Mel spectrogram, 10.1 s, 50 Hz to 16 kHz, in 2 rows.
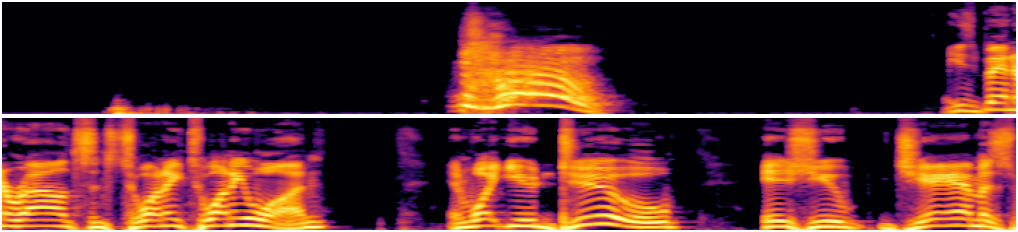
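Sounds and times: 
loud sneeze: 2.2 - 3.1
speech: 4.7 - 10.1
short rough intake of breath: 6.9 - 7.3, 8.5 - 8.8.

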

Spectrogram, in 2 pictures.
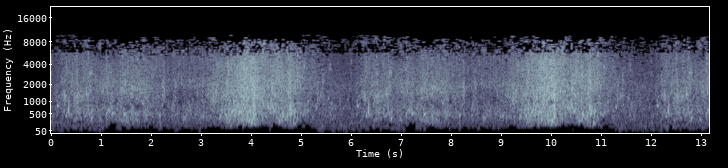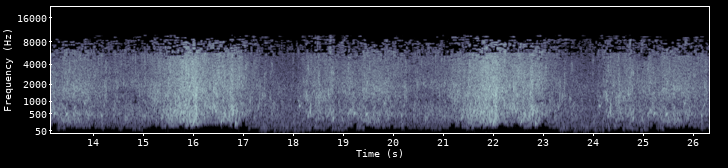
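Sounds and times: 
waves washing in and out with fine splashing: 0.0 - 26.3.

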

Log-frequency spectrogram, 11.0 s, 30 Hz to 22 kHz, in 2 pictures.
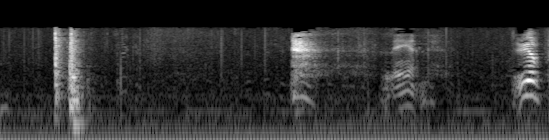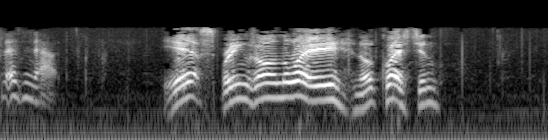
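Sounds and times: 
door swinging shut with thuds: 0.5 - 1.0
speech: 5.1 - 6.2, 7.1 - 10.0.

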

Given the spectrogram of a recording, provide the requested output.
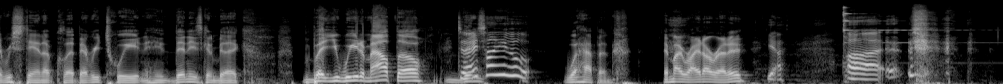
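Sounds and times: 
speech: 0.0 - 9.6
bell ringing with bright metallic tone: 8.4 - 10.0.

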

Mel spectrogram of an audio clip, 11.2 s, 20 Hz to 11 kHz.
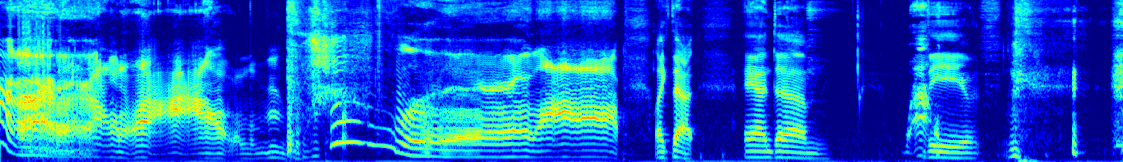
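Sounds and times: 
human voice imitating a deep rumbling roar-growl: 0.0 - 6.2
speech: 0.1 - 5.8, 6.6 - 8.3, 9.0 - 11.2.

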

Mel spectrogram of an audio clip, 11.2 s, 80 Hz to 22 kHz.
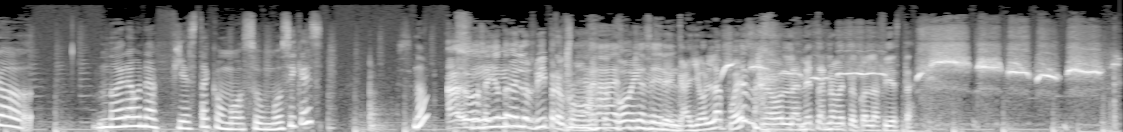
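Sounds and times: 
speech: 1.0 - 3.4, 4.2 - 9.9
person who cannot whistle attempting to whistle: 7.3 - 11.2.

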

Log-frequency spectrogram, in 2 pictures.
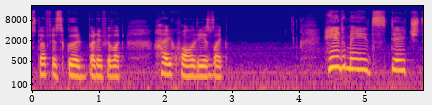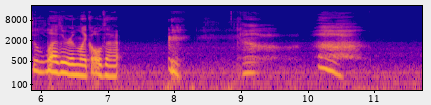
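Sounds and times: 
speech: 0.1 - 3.0, 4.0 - 7.2, 7.9 - 8.2, 9.0 - 9.4, 10.2 - 10.8
drawn-out yawn with breathy voiced sighs: 9.0 - 10.9.

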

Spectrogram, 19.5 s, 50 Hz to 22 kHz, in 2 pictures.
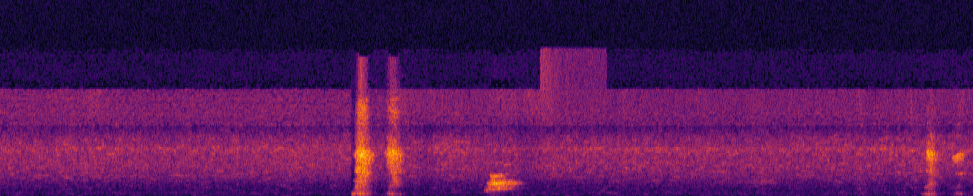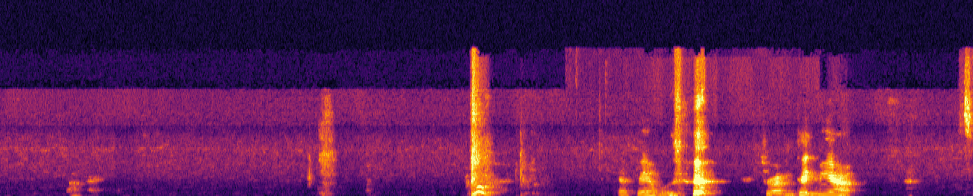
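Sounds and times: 
nasal snorting: 3.5 - 4.0, 9.2 - 9.7
person blowing nose: 3.5 - 4.1
speech: 15.9 - 18.4.

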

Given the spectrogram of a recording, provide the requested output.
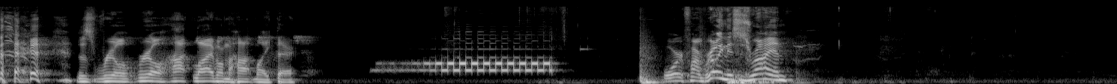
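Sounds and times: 
speech: 0.0 - 3.1, 6.6 - 8.1
faint noise: 0.0 - 11.1
brewery telephone ringing with electronic two-tone warble: 3.7 - 5.8.

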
